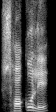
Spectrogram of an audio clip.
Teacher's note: আমাদের উচ্চারণের সময় একটু যেন শীষ দেওয়ার ভাবটা বেশি থাকবে এটা হচ্ছে দন্তসয়ের উচ্চারণ মানে জিউবডা দাঁতের দিকে আসছে দন্তঃসয়ের জন্য আর জীবটা তালুর দিকে যাচ্ছে তালব্যস এর জন্য এইটুকু পার্থক্য আছে এবং আমাদের বেসিক্যালি উচ্চারণ হয় দন্তস্য।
